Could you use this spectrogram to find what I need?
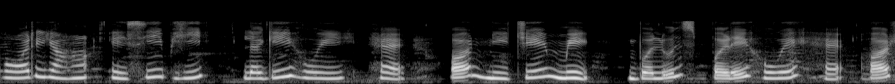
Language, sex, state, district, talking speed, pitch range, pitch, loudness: Hindi, female, Chhattisgarh, Raipur, 100 wpm, 280-345 Hz, 300 Hz, -16 LUFS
